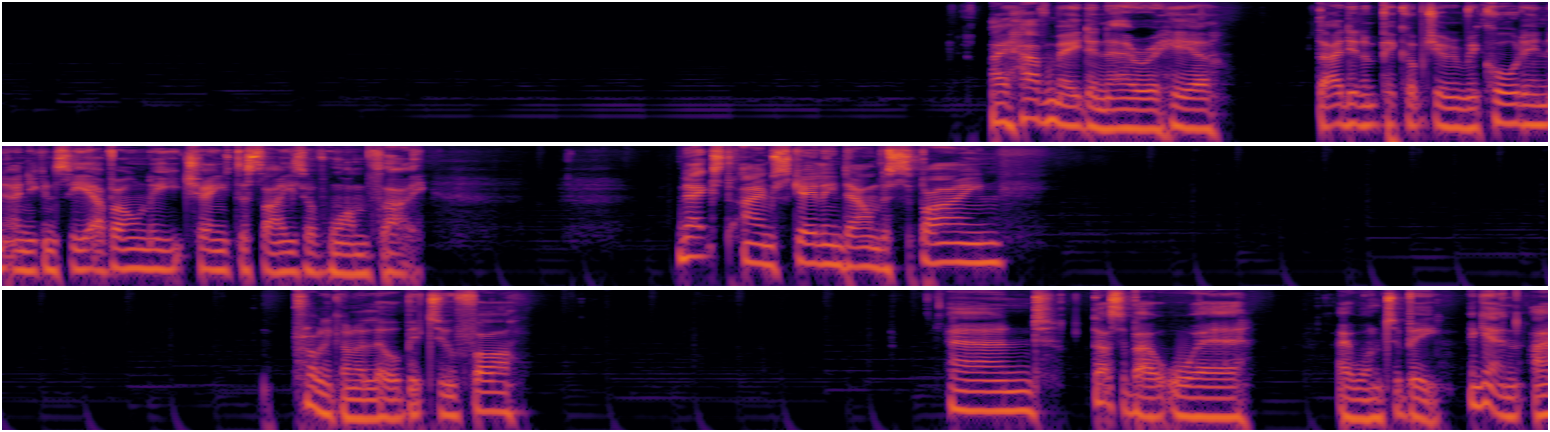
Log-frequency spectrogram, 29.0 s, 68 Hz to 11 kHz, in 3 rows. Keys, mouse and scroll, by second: 1.1 click, 2.0 s, 2.7 y, 3.9 click, 4.6 click, 5.0 scroll up 2, 5.9 click, 6.8-7.1 scroll up 1, 9.7 click, 10.5 s, 17.1 click, 17.7 click, 18.4 s, 19.6 click, 19.8 s, 25.3 click, 25.5-26.9 scroll down 3, 26.9-27.9 scroll up 2, 27.9 click, 28.0 click, 28.3 s.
